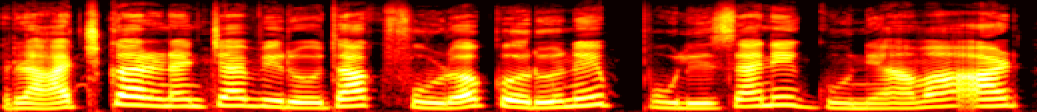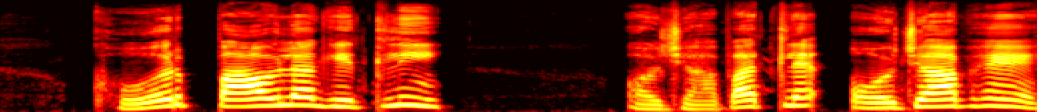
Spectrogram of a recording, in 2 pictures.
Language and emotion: Goan Konkani, surprised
